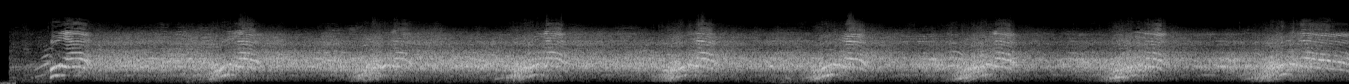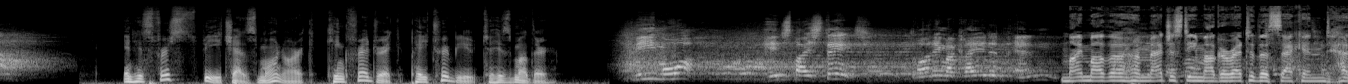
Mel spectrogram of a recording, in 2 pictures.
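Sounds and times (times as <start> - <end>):
large crowd shouting hurrahs in unison as a ninefold salute: 0.2 - 14.2, 19.6 - 23.2
speech: 14.8 - 19.1, 21.3 - 26.9.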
